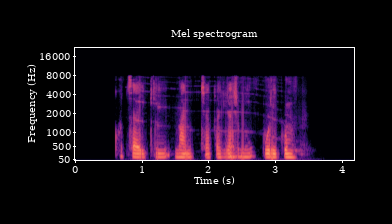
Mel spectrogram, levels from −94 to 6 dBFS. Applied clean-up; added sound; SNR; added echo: neural separator model SepFormer DNS4.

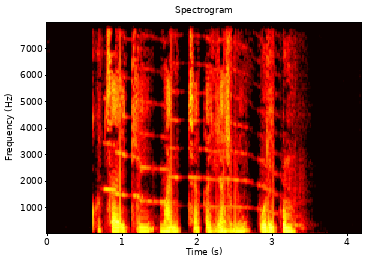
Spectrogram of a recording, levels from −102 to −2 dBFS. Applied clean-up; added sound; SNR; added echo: neural mask model RNNoise.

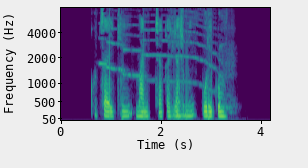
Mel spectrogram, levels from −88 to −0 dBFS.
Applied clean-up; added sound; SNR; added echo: none; Squeak; 15 dB; none.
